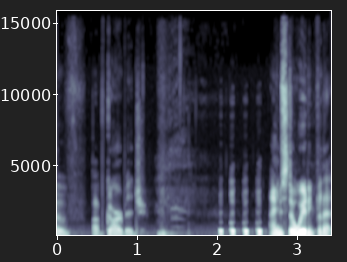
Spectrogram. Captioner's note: laughing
